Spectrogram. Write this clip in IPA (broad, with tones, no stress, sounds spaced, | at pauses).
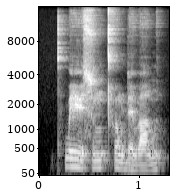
kʰ w e˥˩ ɪ̯ s ʊ˥ ŋ t̪ʰ ɤ˥˩ m ɥ ɛ˩ ɻ a˧˥ n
